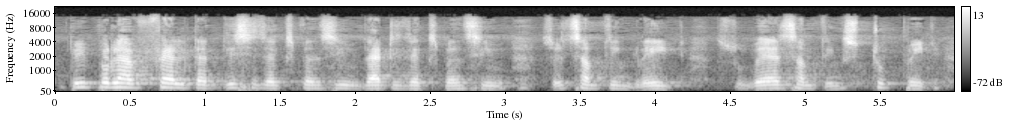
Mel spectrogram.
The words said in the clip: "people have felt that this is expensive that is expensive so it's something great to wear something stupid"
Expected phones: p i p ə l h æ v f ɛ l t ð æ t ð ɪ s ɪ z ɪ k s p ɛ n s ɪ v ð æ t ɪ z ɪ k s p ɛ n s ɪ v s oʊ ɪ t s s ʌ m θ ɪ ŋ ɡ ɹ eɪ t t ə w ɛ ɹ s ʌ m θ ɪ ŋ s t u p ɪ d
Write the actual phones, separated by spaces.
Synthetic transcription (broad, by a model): p i p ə l h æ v f ɛ l t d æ t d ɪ s ɪ z ɪ k s p ɛ n s ɪ v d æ t ɪ z ɪ k s p ɛ n s ɪ v s oʊ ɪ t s s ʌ m t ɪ ŋ ɡ ɹ eɪ t s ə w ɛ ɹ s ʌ m t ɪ ŋ s t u p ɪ d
